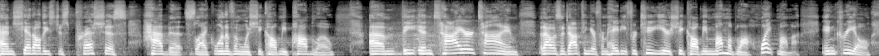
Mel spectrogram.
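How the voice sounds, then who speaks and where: A woman's bright, sharp, animated voice with ordinary pitch variation. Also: medium pitch for a woman, moderate pace. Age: 60s. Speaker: preacher. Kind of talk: sermon.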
